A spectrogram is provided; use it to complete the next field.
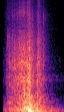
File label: window close tilt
